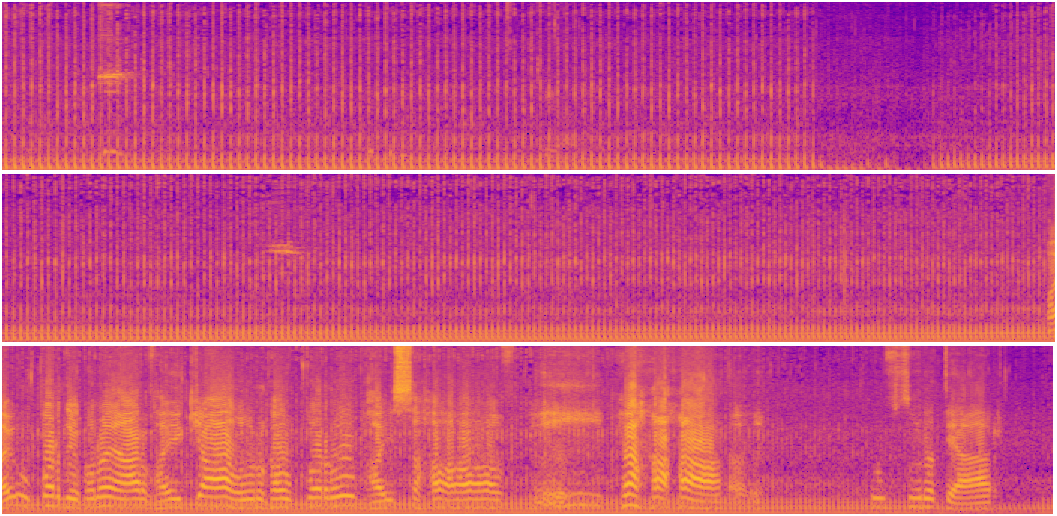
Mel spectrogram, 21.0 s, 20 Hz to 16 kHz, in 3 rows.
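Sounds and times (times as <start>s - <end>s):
motorcycle engine pulsing thump: 0.0s - 5.5s.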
